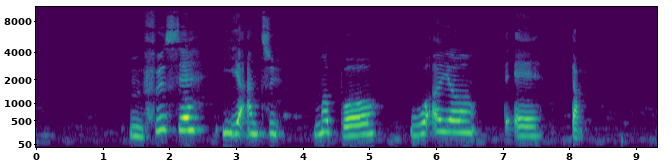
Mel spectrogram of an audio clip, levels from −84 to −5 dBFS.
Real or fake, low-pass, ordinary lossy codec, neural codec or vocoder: real; 9.9 kHz; MP3, 48 kbps; none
